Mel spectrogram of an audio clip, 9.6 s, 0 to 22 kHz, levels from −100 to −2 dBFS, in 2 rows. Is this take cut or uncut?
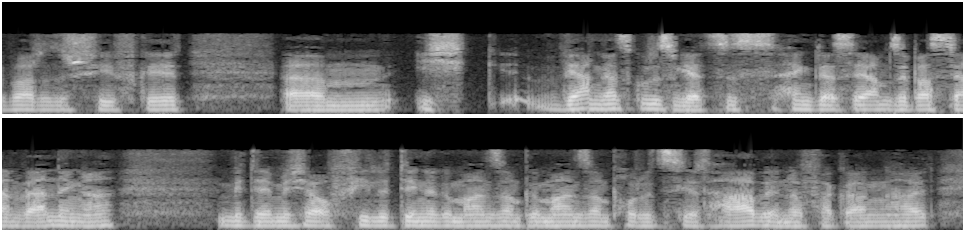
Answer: cut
